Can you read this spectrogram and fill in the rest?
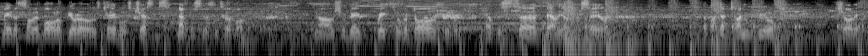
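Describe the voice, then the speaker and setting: An actor playing a grave, resolute middle-aged husband and father, narrating in measured, dramatic 1950s radio style. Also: medium pitch, natural voice, low-quality recording. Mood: grim, brooding. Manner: measured, brooding, dramatic delivery. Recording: vintage 1950s radio broadcast, loud music.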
